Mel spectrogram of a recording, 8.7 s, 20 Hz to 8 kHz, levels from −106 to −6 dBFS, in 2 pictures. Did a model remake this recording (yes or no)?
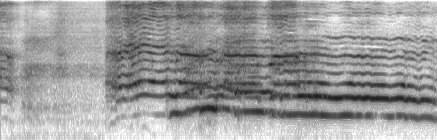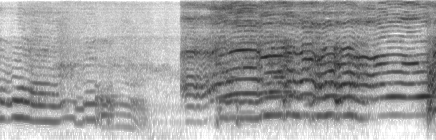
yes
